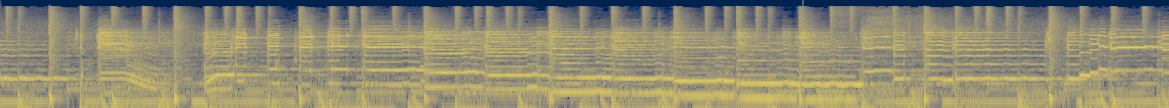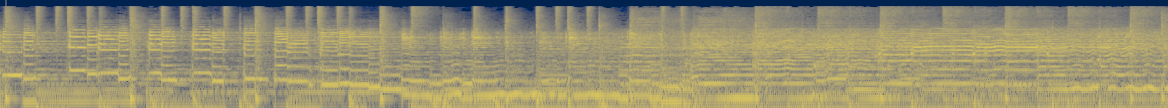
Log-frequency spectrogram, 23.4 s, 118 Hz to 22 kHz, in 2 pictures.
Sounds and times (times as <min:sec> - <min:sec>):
Guitar: 0:00.0 - 0:23.3.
